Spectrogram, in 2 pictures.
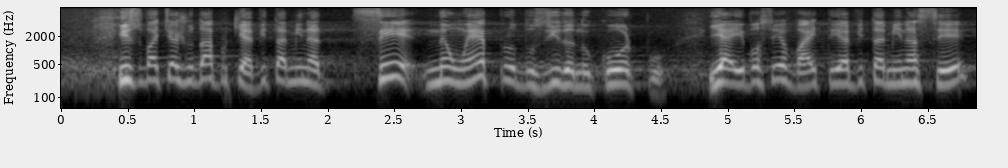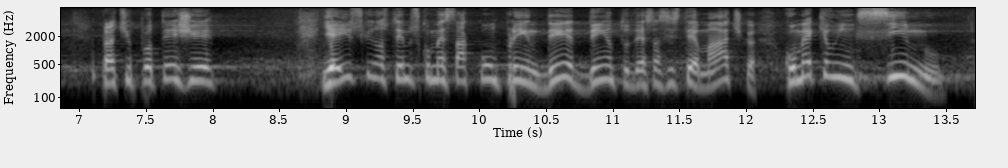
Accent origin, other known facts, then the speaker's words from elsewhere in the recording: Santa Maria, Rio Grande do Sul, Brazil; born there; indo para Santa Maria, onde eu nasci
